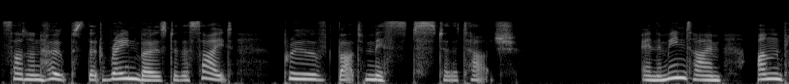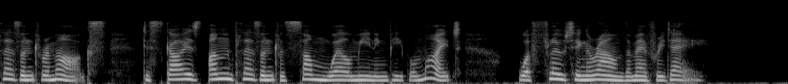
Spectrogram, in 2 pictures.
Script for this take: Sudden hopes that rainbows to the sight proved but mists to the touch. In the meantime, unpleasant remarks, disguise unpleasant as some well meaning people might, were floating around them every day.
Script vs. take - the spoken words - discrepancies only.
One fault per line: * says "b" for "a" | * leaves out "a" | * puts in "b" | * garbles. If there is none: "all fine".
all fine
